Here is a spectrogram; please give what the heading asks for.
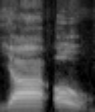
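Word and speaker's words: Ιαω: of the Greek language that can only be pronounced yaho yaho and what tells us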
